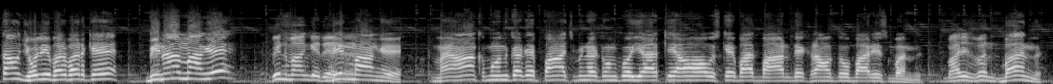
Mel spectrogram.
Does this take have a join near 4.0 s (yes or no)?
yes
